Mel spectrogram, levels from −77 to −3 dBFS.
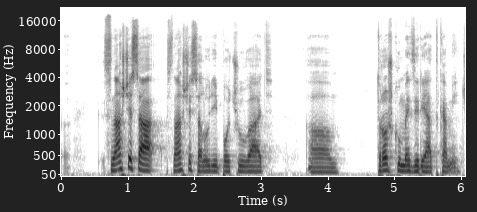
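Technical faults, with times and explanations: Listening to the speech recording turned up nothing that stood out.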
